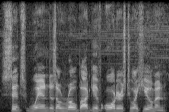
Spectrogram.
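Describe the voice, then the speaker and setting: A man performs a hawkish colonel in a radio play, in a medium-pitched voice. He is authoritative and suspicious, handing out clipped orders like a born commander. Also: unhurried, close to an everyday voice. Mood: belligerent, triumphant. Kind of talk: old-time radio science fiction acting.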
